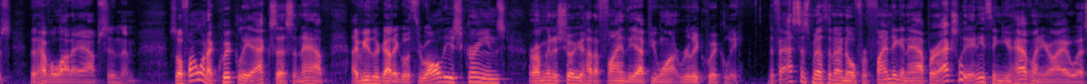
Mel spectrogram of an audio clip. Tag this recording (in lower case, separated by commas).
speech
